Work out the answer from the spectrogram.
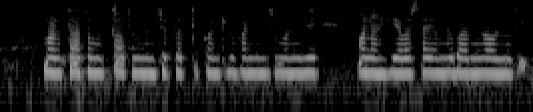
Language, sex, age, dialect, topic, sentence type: Telugu, female, 18-24, Central/Coastal, agriculture, statement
